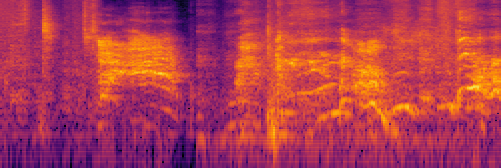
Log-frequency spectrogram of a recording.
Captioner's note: Frank screaming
